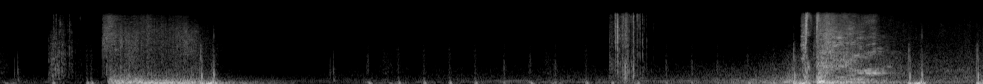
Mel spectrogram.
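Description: A burst of fire roars and hisses, then fades.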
